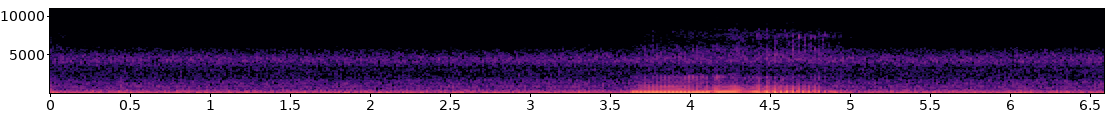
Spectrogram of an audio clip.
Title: Aunt snoring.**!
